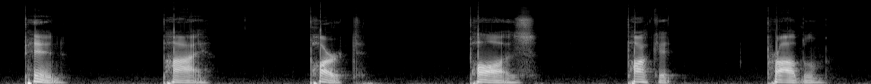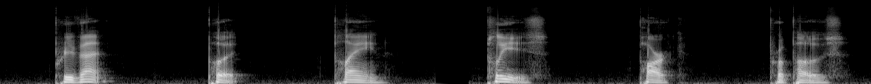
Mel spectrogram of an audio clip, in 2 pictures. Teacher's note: When P comes at the beginning of a word or at the beginning of a stressed syllable, it is an aspirated P. These words have aspirated P sounds as P comes at the beginning of the word.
